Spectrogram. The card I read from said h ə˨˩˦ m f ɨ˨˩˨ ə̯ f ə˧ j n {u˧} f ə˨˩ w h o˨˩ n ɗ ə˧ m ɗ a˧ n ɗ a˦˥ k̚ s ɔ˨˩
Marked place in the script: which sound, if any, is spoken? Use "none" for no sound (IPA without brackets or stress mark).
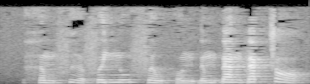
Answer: u˧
